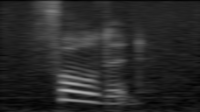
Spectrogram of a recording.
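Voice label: "folded" US English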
